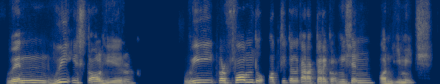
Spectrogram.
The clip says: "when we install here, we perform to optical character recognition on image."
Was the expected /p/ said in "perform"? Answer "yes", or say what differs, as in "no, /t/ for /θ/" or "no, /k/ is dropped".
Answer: yes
